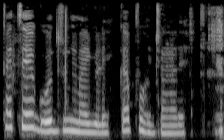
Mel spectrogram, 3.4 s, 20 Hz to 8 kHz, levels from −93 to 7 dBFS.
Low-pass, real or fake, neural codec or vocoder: 7.2 kHz; real; none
